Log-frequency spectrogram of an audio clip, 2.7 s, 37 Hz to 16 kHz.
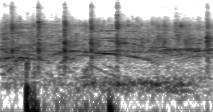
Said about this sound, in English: And I'll just let you hear the Exeter crowd thrilled to finally get rid of their bugaboo and beat Wilson here tonight by a final score, 42-14.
